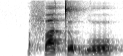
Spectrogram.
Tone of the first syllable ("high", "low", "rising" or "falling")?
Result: high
